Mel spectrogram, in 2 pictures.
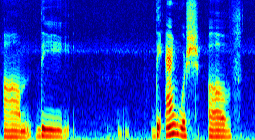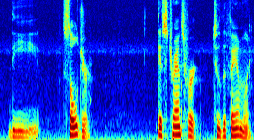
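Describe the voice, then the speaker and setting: A woman giving a reflective comment as an audience member, with halting, deliberate phrasing. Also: extremely low pitch.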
